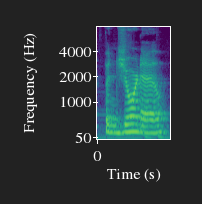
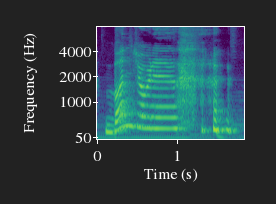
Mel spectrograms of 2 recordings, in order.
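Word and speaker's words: buongiorno: learning how to pronounce the normal Italian greeting which is Bongiorno by the way and not bun Jonas I want to remember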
